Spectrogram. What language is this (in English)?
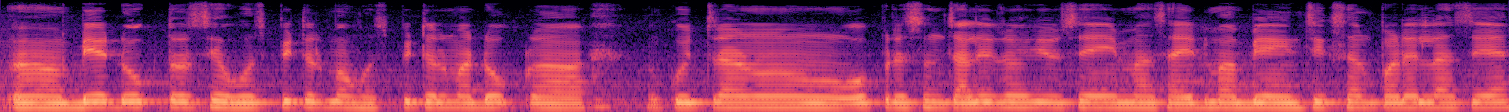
Gujarati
